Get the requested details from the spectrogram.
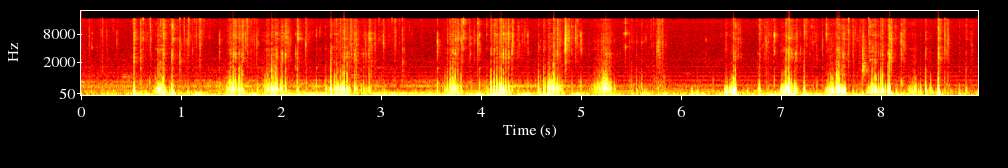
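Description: A solid, dry purple bar of soap held in the hand is shaved with a utility knife blade, curling off shavings. Each stroke makes a short, dry, crunchy scrape, heavy in the low end. The strokes repeat in a steady, uneven series.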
